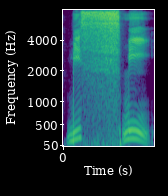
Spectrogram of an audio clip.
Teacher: lafalkan Bismi tanpa adanya pantulan Bismi bukan bis semi oke nah itu beberapa hal yang teman-teman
